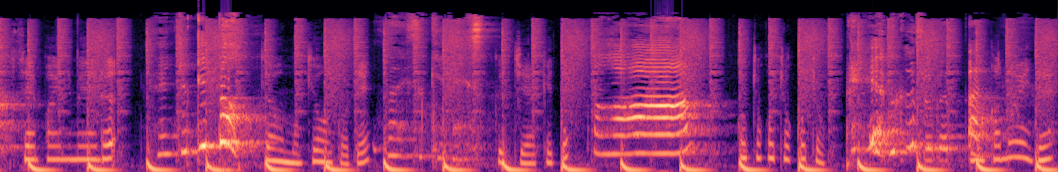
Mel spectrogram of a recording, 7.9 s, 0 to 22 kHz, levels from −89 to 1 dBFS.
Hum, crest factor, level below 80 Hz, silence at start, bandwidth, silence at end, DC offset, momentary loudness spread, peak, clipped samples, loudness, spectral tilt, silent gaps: none; 14 dB; -24 dBFS; 0 s; 17 kHz; 0 s; under 0.1%; 11 LU; 0 dBFS; 0.1%; -14 LUFS; -4 dB/octave; none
